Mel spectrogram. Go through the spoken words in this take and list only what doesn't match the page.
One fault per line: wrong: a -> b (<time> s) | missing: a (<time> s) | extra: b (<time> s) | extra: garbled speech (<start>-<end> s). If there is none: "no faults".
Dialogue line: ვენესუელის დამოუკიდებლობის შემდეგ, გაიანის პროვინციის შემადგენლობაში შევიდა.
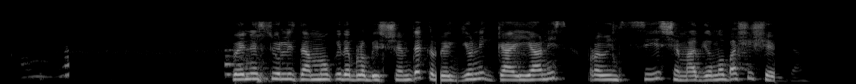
extra: რეგიონი (4.4 s)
